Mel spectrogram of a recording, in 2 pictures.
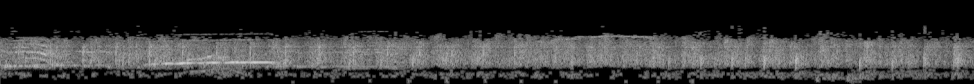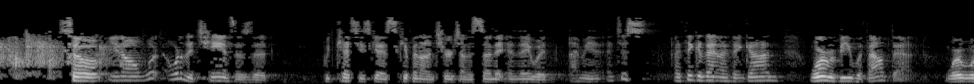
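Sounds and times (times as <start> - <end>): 
faint cheering: 0.0 - 7.4
audience applause: 0.0 - 11.2
speech: 0.7 - 8.6, 10.4 - 19.4.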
